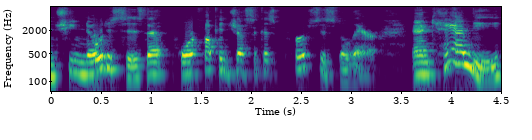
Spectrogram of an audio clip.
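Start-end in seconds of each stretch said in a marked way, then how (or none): none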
